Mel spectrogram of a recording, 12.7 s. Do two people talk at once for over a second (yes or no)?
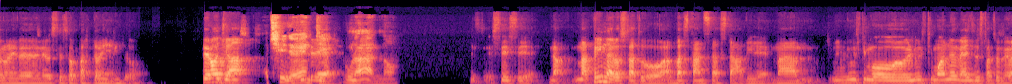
yes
